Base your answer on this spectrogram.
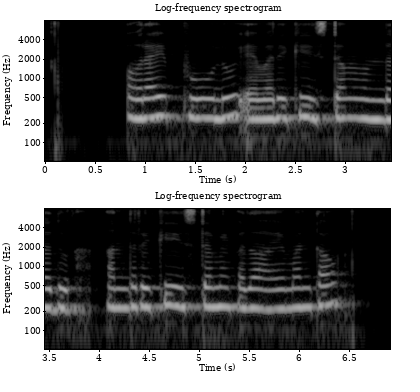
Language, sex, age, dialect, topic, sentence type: Telugu, female, 18-24, Telangana, agriculture, statement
